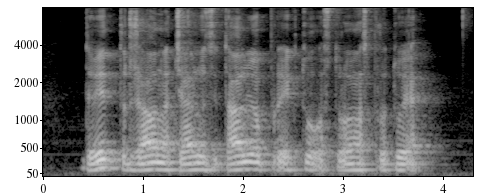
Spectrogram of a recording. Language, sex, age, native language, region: Slovenian, male, 30-49, Slovenian, Savinja region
